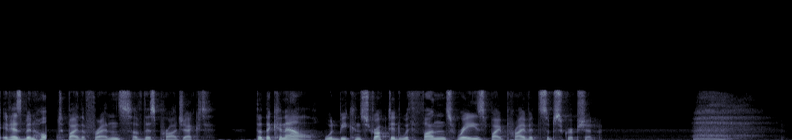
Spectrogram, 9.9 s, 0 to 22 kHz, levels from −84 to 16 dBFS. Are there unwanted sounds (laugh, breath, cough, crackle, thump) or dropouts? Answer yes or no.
yes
